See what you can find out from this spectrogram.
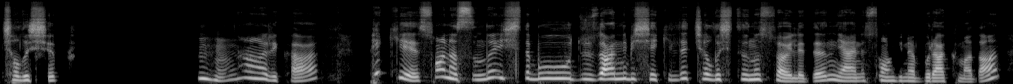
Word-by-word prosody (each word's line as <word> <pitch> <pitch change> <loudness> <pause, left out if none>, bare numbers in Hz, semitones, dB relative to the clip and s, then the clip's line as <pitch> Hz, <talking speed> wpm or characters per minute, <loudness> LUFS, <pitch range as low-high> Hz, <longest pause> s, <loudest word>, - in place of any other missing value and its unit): çalışıp. 190 -2 +1 1.4
Hı - - 0
hı, 200 -3 -4
harika. 235 - -2 0.5
Peki, 305 - 0
sonrasında, 275 - +2
işte 285 -4 -1
bu 275 0 +3
düzenli 245 +2 +4
bir 250 - -1
şekilde 230 +1 -2
çalıştığını 230 -2 0
söyledin 165 - 0
yani 160 -3 0
son 175 0 -3
güne 160 -3 -5
bırakmadan. 150 - 0
225 Hz, 100 wpm, -23 LUFS, 170-265 Hz, 1.4 s, düzenli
